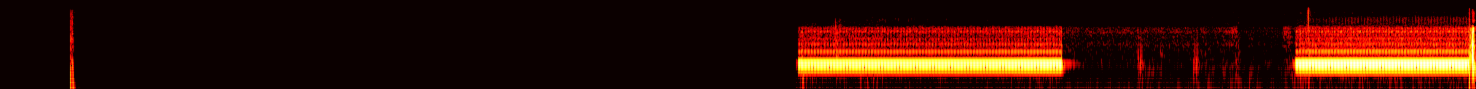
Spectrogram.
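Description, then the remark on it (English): A phone line rings through the receiver as a call is placed on Le Show: two long, steady buzzing rings with a short pause of faint clicks between them, after several seconds of near silence. No one speaks. “So it may all be resulting in a phone call next here in Le Show.”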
